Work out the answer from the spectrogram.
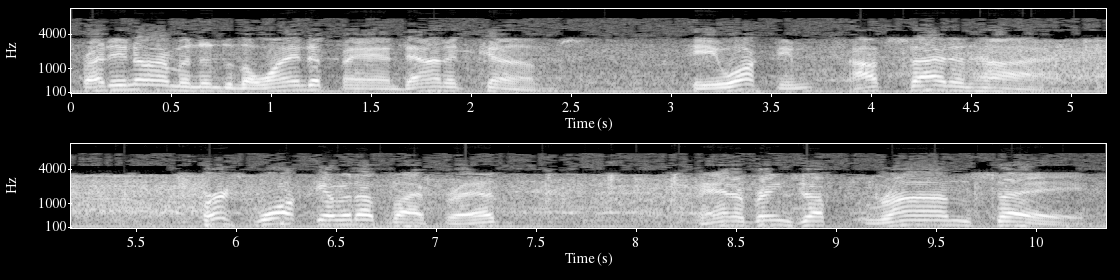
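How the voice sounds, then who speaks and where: A man's voice: on the high side, a little slow. Man calling baseball on old radio. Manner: steady relaxed play-by-play, rising excitement on big plays. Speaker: play-by-play radio announcer. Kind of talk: live baseball radio commentary. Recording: muffled vintage 1970s radio broadcast with hiss.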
